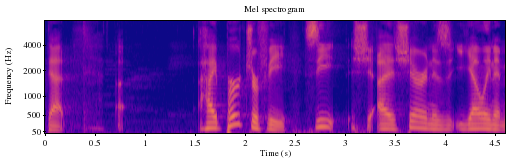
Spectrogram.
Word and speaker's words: hypertrophy: I thought that the enunciation or the emphasis was might be on a different syllable, but I couldn't figure it out in my brain. Hypertrophy.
